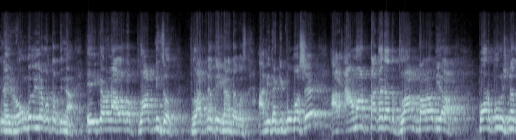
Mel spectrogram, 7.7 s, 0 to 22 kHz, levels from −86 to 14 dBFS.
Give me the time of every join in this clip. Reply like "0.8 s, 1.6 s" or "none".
none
